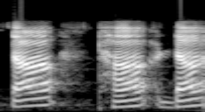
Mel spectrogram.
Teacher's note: और ये जो टा वर्ग के जितने भी अक्षर होते हैं आप उच्चारण करके देखेंगे तो टा, ठा, डा में जीभ ऊपर तालु के और थोड़े से ऊपर टकराई जाके और ठक ठक की आवाज इसमें अवश्य आती है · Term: मूर्धन्य वर्ण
